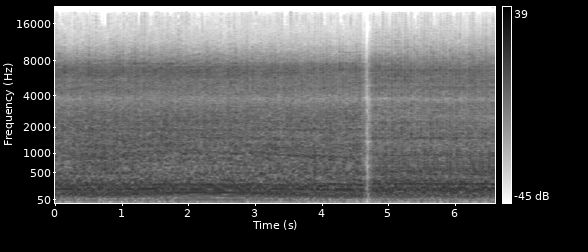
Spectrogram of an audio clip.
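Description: Small single-cylinder engine runs steadily with a loud, slightly uneven beat and one brief dip; it idles but still sounds rough.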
